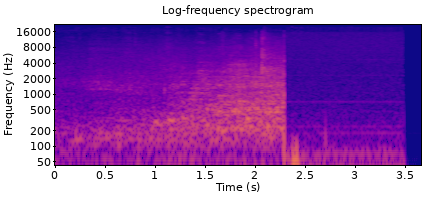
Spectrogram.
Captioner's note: laughter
